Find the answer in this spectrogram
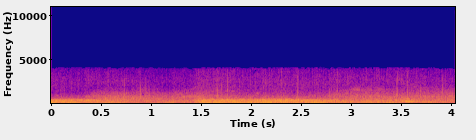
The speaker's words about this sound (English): And before we could nod off to sleep, we heard a clap of thunder, and it started to rain.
